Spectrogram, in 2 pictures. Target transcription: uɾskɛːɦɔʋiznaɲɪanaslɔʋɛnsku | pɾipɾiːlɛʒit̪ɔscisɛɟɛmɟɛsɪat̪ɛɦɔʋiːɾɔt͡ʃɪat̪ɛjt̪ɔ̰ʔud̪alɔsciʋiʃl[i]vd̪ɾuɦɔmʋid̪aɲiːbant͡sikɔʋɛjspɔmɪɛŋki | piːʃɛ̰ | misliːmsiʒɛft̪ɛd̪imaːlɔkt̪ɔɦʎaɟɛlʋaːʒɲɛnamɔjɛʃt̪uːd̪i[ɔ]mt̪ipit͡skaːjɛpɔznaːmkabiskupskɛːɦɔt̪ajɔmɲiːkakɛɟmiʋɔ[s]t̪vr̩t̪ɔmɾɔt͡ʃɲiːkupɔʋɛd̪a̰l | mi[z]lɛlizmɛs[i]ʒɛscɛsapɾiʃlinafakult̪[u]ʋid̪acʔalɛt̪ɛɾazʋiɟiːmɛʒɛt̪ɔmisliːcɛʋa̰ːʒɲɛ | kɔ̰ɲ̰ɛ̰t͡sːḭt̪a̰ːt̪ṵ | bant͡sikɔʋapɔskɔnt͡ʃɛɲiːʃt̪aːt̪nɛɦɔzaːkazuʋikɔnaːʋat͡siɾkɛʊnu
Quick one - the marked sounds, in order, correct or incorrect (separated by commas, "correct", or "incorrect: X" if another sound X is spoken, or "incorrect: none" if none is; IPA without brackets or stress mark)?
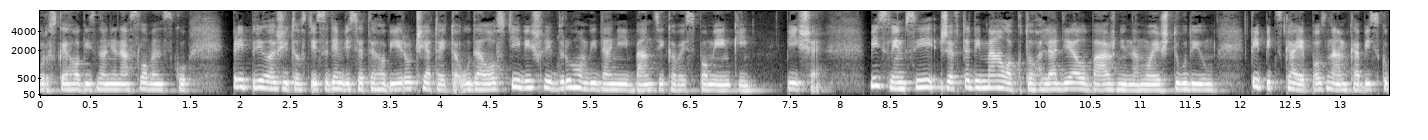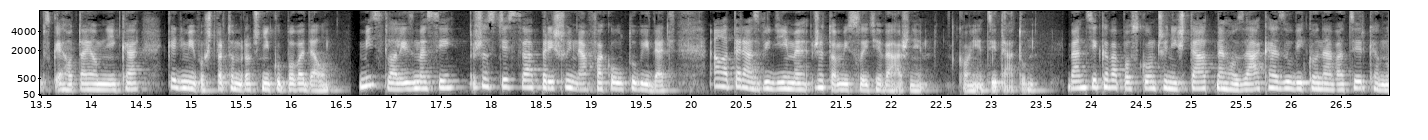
correct, incorrect: u, incorrect: ʃ, incorrect: s, correct, correct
